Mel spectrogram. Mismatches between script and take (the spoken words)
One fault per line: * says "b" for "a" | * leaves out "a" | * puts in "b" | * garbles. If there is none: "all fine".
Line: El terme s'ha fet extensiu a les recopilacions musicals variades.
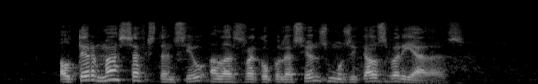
* leaves out "fet"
